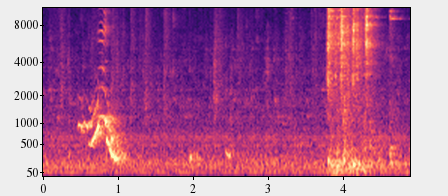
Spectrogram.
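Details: A 16-day-old Goldendoodle puppy in Idaho, eyes just opening and starting to walk, explore and play, gives a thin, squeaky yelp that swoops up and down, an early attempt at barking; soft squeaks follow, then rustling and scuffling.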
